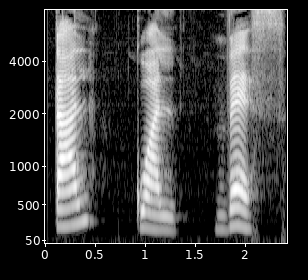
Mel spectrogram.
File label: "tal cual vez", Spanish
